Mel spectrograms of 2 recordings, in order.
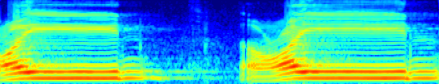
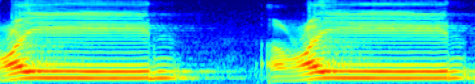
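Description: No difference in how they are said.

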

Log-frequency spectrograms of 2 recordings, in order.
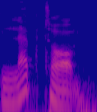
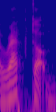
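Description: First: The word begins with an L sound. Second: The word begins with an R sound. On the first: The speaker calls it right. "you mean it's laptop" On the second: The speaker calls it wrong. "she kept on saying a raptop"

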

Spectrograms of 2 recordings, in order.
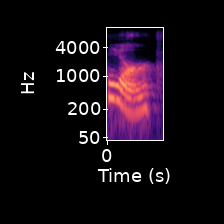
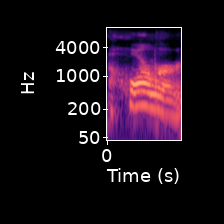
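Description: First: It is said so it sounds like whore. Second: It is said clearly as horror. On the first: The speaker calls it wrong. "not horror" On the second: The speaker calls it right.

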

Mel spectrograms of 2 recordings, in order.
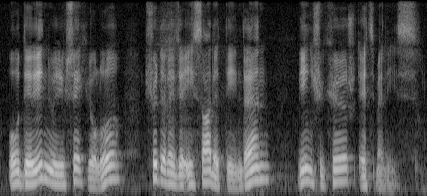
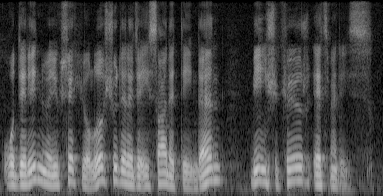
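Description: The two takes are said the same way.

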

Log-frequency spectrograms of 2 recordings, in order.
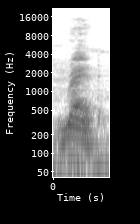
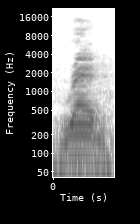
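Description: First: The vowel is short, like in 'red'. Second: The vowel is short, like in 'red'.

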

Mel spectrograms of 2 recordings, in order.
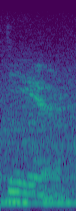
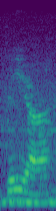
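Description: First: It is said as one contracted syllable. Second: It is said as two full words. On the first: "forma contraída" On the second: "forma não contraída"

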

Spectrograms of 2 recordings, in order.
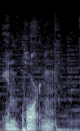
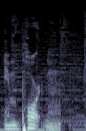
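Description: The two takes are said the same way.

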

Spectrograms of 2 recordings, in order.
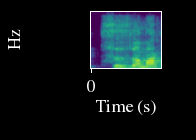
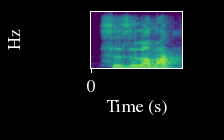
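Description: First: No vowel is heard after 'sız'. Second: An extra vowel is heard after 'sız'. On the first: The speaker calls it right. "sızlamak şeklinde telaffuz ederiz" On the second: The speaker calls it wrong. "sızılamak değil"

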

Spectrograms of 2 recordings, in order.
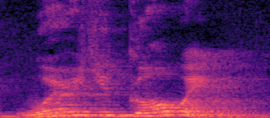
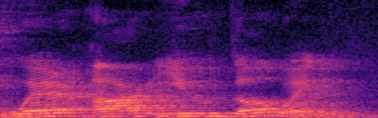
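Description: First: The words run together into fewer beats. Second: Each word is said separately with even beats. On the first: The speaker calls it right. "El ritmo del inglés es" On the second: The speaker calls it wrong. "No se dicen las cuatro separadas como lo haríamos en español"

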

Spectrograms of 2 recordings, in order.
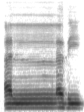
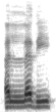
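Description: First: The doubled consonant is held for two counts. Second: The doubled consonant is held briefly, as normal. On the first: The speaker calls it wrong. "we don't say Alladhi, no, it's wrong" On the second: The speaker calls it right. "we should pronounce Shadda here as normal"

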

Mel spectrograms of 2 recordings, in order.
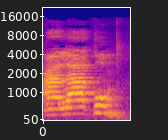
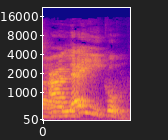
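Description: First: The second syllable is a plain 'la' sound. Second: The second syllable is a 'lai' diphthong. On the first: The speaker calls it wrong. "Jadi enggak boleh dibaca kutiba alakum" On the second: The speaker calls it right. "Harus alaikum"

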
